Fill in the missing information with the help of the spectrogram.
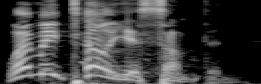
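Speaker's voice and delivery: high, loud cocky wrestling promo threat; menacing promo. Retold or imitated. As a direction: cut a heel promo at the camera. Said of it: "M J F turns the camera and says".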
